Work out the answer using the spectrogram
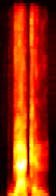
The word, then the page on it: blacken: Indian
